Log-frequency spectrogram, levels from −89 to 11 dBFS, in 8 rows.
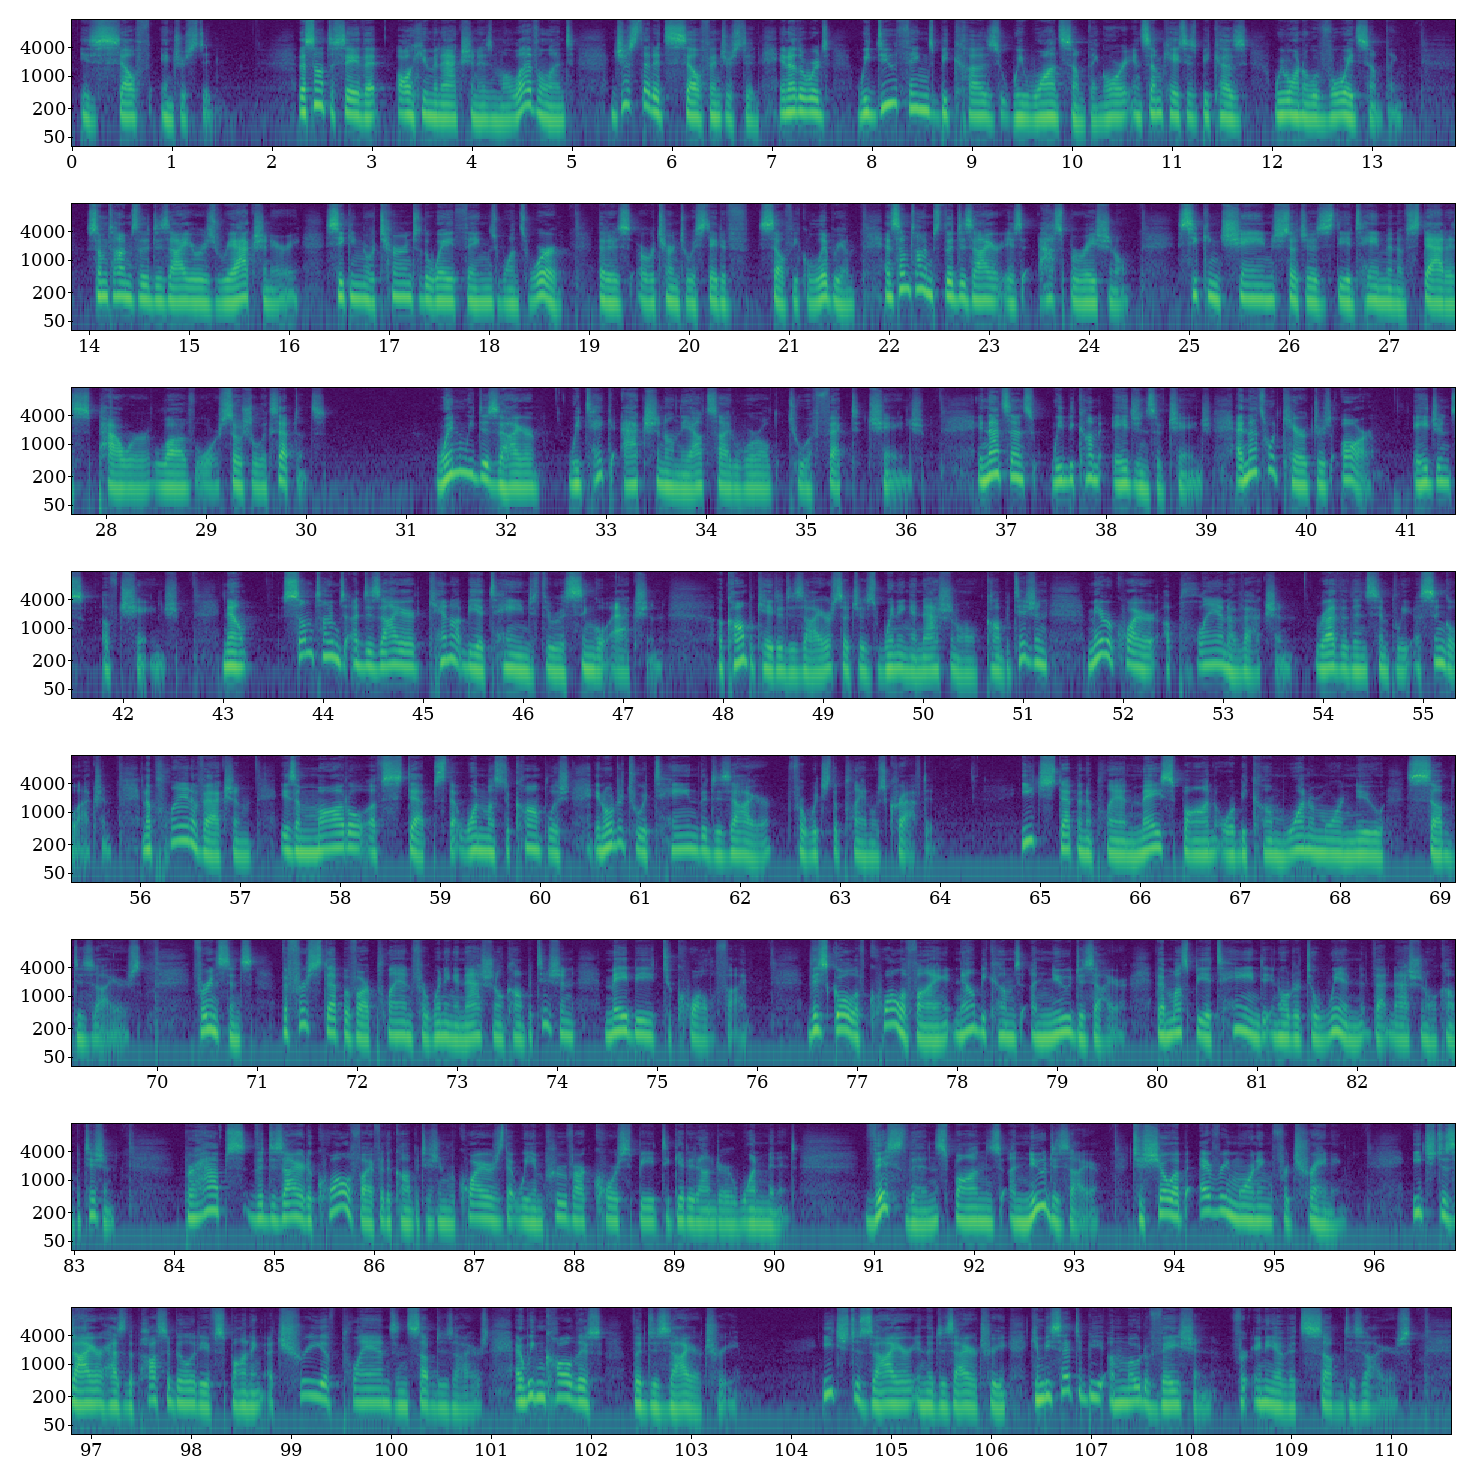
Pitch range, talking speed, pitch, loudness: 125-160 Hz, 160 wpm, 135 Hz, -24 LUFS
